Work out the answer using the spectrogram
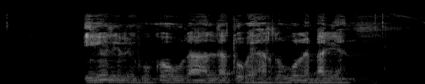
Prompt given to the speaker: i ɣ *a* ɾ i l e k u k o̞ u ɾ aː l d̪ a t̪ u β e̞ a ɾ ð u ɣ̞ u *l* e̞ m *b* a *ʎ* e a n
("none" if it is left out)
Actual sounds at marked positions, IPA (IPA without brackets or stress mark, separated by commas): e, l, b, ʎ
